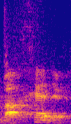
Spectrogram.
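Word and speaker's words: בחדר: Bacheder, the accent would be on the ch.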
